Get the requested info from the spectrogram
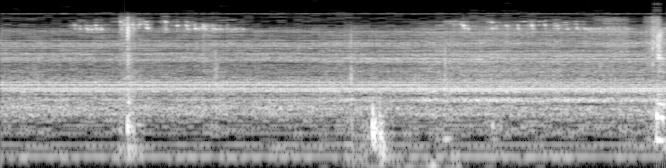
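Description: A steady mechanical hum with hiss runs under the silent film footage. A faint click comes about two seconds in and a short knock a little after five and a half seconds.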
